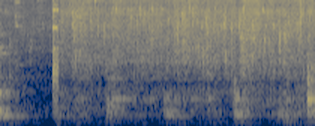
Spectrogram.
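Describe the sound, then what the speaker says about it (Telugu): Mustard seeds, cumin, crushed garlic cloves, dry red chilies and curry leaves frying in hot oil, a steady close sizzle and crackle with a sharp burst as something is added, no voices. "ఆవాలు జీలకర్ర దంచి పెట్టుకున్న వెల్లుల్లి రెబ్బలు ఎండుమిరపకాయలు వేసుకొని ఇవి కొద్దిగా వేగిన తర్వాత కరివేపాకు వేసుకొని"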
